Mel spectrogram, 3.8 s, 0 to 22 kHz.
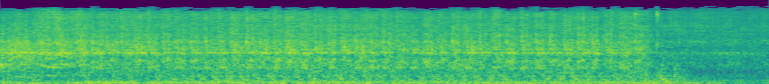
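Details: Shelby Daytona cold start after sitting 3 months, full tank, good battery, gas pedal held to the floor: the starter churns steadily at three or four beats a second but the engine never fires. Owners suspect it's not getting fuel.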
